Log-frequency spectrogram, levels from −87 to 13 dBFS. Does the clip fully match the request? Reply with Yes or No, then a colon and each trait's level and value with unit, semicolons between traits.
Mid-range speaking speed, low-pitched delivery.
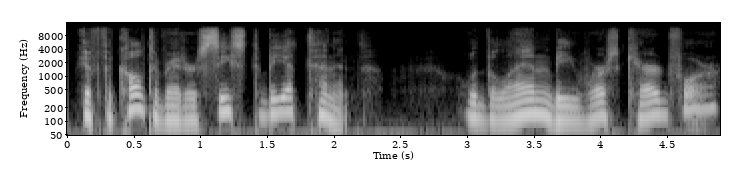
Yes: average, 185 wpm; low, 130 Hz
